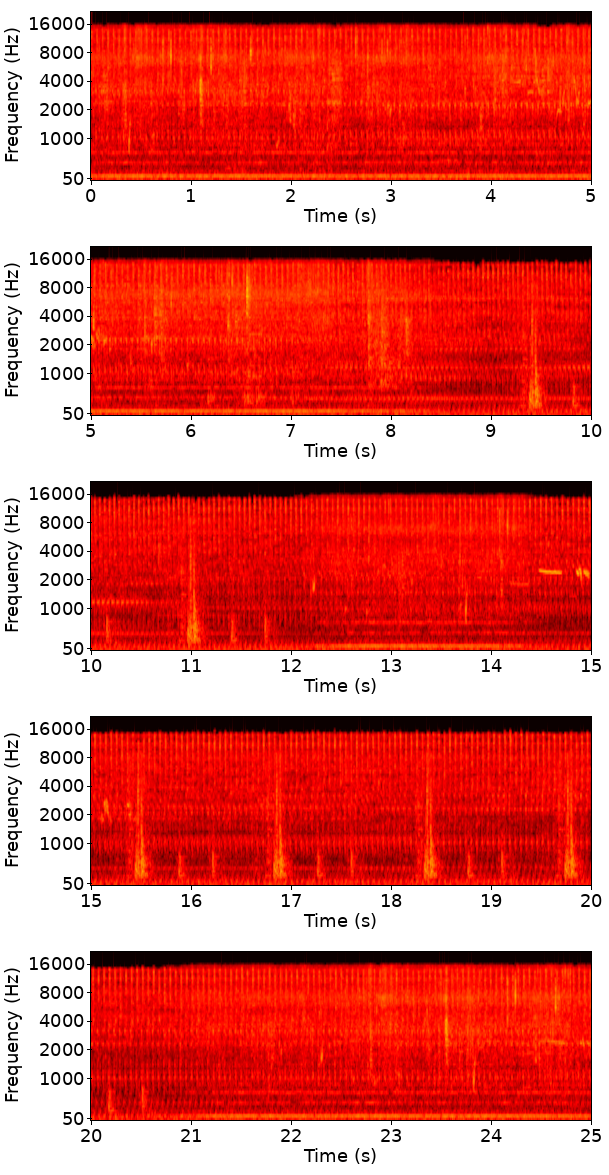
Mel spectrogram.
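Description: Small motor driving a miniature sugarcane juicer's rollers through a belt, running with a steady low hum. It stops about eight seconds in, runs again briefly around twelve seconds, and starts up again near twenty-one seconds. While it is stopped there are sharp ticks about every second and a half.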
